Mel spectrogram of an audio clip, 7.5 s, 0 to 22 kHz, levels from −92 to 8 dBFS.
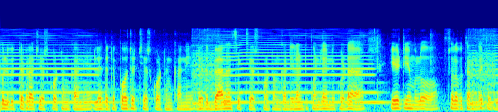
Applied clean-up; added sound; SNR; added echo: none; Bowed string instrument; 6 dB; none.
